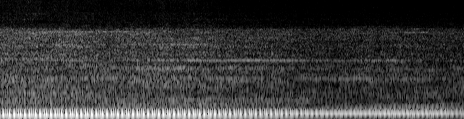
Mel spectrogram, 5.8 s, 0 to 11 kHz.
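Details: Toro TimeCutter 5060 zero-turn mower idling right after an oil change with fresh oil topped up: steady, even low thrum with a regular firing beat, no knocks or misses; running smoothly and healthy.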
